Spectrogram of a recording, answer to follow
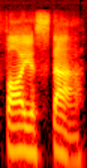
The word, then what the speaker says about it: Färjestad: So you don't pronounce the D at the end. It's Färjestad. Actually, Yeah. Färjestad. I think the official way to say is Färjestad, but we don't. Färjestad. No one talks like that.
